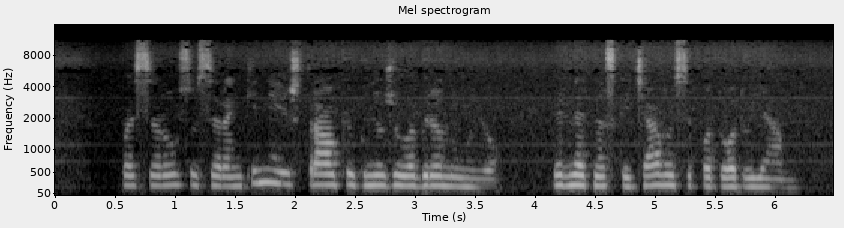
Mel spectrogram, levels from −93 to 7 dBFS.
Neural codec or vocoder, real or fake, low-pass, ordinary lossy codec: none; real; 14.4 kHz; MP3, 48 kbps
